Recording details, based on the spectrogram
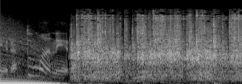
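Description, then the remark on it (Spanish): Domino tiles being shuffled and clacking together on a table in a Cuban domino game, a dense, continuous rattle of many rapid hard clicks that starts abruptly after a brief low murmur and continues steadily. “Los cubanos respiramos profundo cuando chocan esas fichas a la voz de ¡dale, dale, dale, mucha agua!”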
